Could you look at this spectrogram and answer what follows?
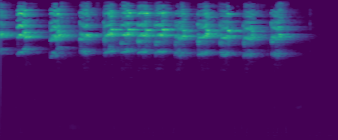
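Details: Baby lutino Fischer's lovebird during hand-feeding, producing a fast, almost continuous run of harsh, high, buzzy begging notes, about four per second, fading out at the end over faint low hum.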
